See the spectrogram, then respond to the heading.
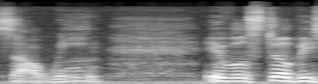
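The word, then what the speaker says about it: Samhain: think it was called samain but it's Celtic pronunciation is Sween it will still be Sween season uh when we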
